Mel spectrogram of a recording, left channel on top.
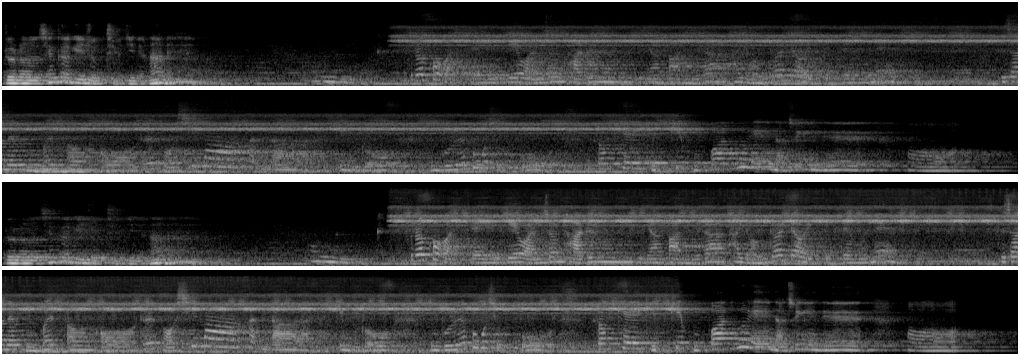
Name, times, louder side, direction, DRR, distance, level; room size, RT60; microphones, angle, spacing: voice 1, 0.0-2.0 10.5-11.0, left 3 dB, 45° left, 9 dB, 0.4 m, -27 dB
sound 1, 0.7-16.7, left 1 dB, 70° left, 1.6 m, -42 dB
voice 2, 3.1-3.6 4.1-9.1 10.0-19.7, right 3 dB, 40° right, 7 dB, 0.4 m, -32 dB
sound 2, 3.8-16.9, right 6 dB, 85° right, 0.6 m, -29 dB
13.0 x 4.6 x 3.6 m, 2.9 s
head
